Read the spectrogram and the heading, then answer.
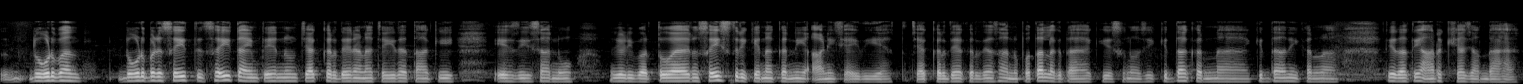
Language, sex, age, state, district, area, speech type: Punjabi, female, 60+, Punjab, Jalandhar, urban, spontaneous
